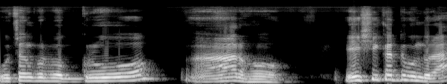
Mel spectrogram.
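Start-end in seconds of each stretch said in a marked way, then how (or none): 0.1-2.5 গ্র then হ apart, গ্র with ও; split word. Shown as a demonstration. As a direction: break গ্রহ into গ্রো-হ. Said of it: "ওকার দিয়ে".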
